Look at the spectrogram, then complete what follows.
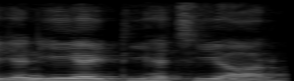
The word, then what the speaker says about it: neither: Some people used to say NEITHER as neither. No, it is not neither, it is neither.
